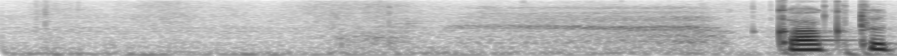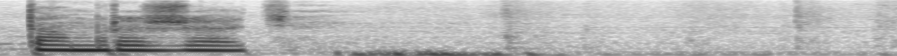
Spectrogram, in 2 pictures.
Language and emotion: Russian, neutral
